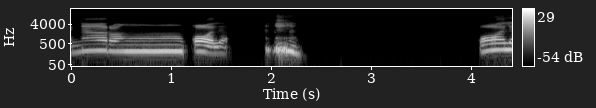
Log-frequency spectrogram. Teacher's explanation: نارن کا اخفا کریں گی قاف کی طرف تو ہیوی ہو جائے گا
